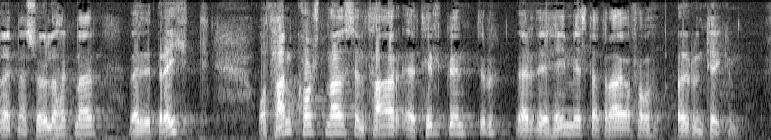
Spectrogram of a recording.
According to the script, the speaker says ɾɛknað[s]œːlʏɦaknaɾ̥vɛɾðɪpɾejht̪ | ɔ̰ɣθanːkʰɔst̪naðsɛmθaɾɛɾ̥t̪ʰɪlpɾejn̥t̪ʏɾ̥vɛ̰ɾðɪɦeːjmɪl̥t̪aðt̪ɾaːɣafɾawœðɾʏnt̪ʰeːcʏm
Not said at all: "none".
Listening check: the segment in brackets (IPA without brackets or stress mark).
s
